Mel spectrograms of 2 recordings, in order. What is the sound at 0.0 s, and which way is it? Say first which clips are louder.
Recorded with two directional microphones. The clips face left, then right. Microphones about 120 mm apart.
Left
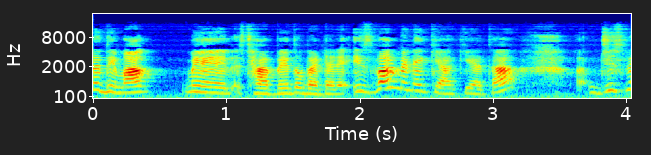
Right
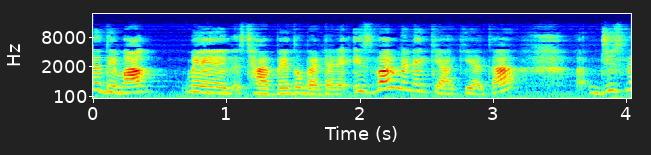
A woman's voice: left 1 dB; 30° right (ahead or behind).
